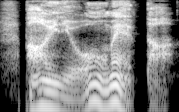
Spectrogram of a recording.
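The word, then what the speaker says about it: παιδευόμεθα: Paidiuomai, Paidiue, Paidiuetai, Paidiuometa, Paidiueste, Paidiondai. And note here, the first person plural. If you look carefully at the words, the accent is on the omicron and not the upsilon.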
